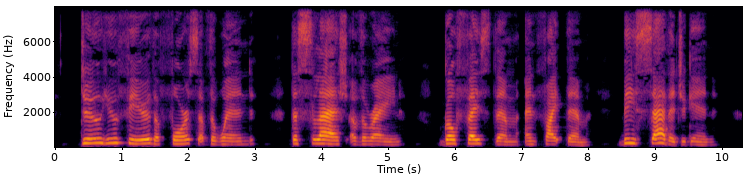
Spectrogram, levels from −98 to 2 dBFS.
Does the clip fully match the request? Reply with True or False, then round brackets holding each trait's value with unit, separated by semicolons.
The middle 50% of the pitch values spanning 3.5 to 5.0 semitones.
True (4.3 semitones)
